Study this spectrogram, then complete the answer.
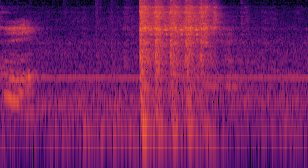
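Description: A gun fires a short burst.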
